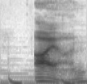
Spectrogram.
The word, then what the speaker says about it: Aion: Welcome to the ION path. You'll be invited into a right of passage journey with your kids age 12, 13, or 14. Ion, pronounced ion, like keep your eye on the path.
